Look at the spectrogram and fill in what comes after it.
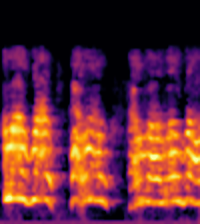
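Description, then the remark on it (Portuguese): A man's voice imitates a dog in the middle of a song, letting out three loud, drawn-out barking yelps in quick succession, with brief gaps between them. “O cara imita Sim. um cachorro, irmão, no meio de uma música.”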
